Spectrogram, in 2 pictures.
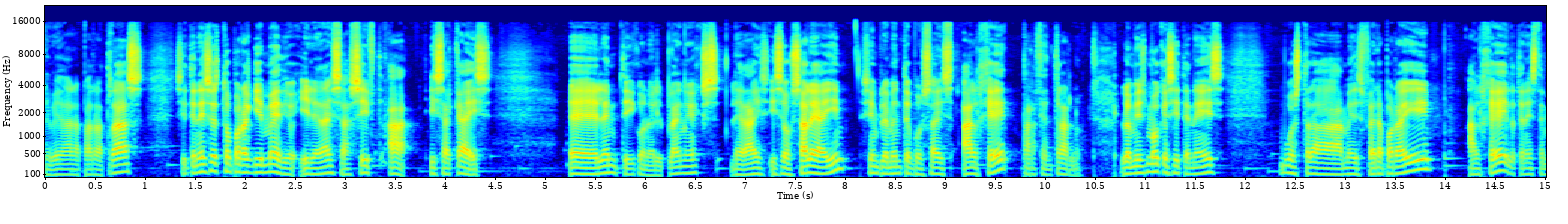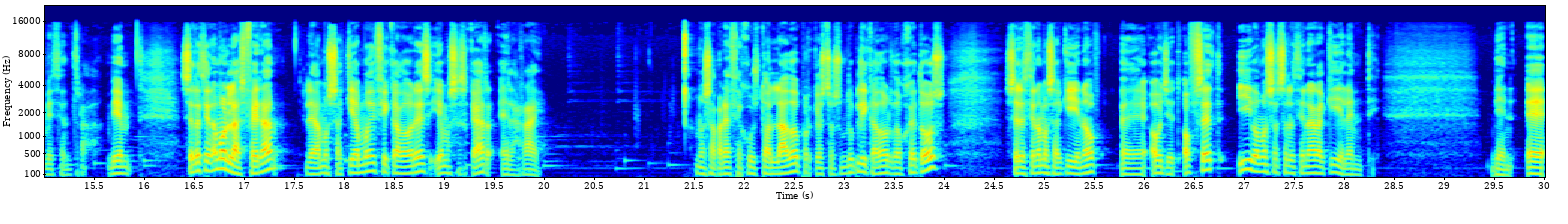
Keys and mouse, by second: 0.7 ctrl+z, 2.0 middle click, 6.9 click, 10.5 right click, 12.1 click, 16.3 right click, 18.7 click, 20.1 click, 21.3 middle click, 26.5 click.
